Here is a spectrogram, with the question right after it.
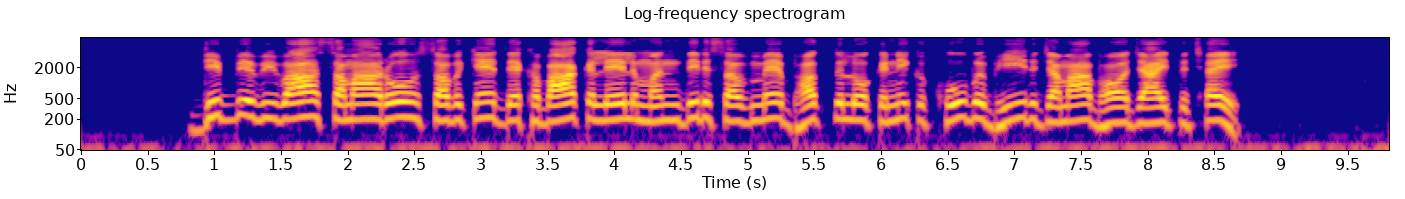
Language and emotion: Maithili, neutral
